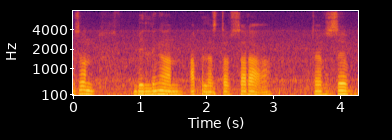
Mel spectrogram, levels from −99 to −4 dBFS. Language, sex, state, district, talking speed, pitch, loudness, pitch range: Chakma, male, Tripura, Unakoti, 110 wpm, 110 Hz, -19 LUFS, 100-115 Hz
